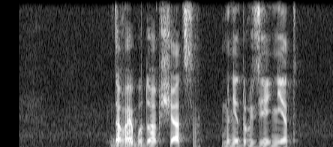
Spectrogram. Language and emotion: Russian, neutral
